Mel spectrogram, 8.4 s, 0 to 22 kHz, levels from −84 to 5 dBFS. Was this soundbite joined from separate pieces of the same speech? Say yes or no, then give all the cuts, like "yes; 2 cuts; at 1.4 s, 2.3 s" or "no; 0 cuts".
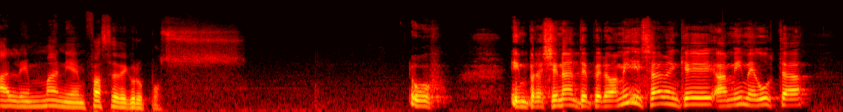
no; 0 cuts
